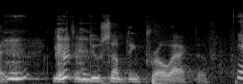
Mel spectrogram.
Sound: clear throat

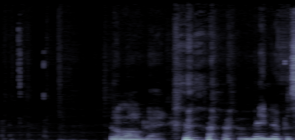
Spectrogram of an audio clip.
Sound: laughing

